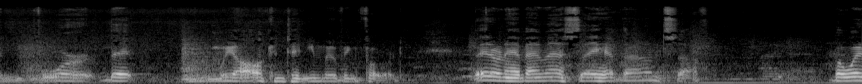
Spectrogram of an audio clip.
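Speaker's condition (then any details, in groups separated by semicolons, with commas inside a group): Multiple sclerosis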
